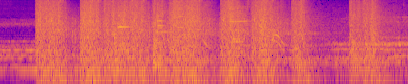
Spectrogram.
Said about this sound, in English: For a few seconds, this place was Armageddon. There was a firefight!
